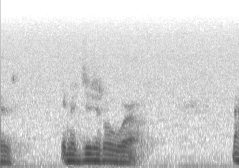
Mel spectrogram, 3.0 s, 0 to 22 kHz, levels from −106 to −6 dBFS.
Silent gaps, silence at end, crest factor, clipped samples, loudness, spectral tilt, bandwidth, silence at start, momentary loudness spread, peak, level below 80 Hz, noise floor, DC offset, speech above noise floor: none; 0 s; 14 dB; under 0.1%; -42 LUFS; -8 dB/octave; 12.5 kHz; 0 s; 16 LU; -28 dBFS; -66 dBFS; -67 dBFS; under 0.1%; 28 dB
